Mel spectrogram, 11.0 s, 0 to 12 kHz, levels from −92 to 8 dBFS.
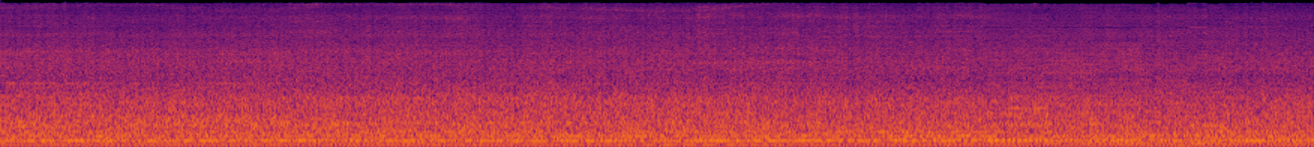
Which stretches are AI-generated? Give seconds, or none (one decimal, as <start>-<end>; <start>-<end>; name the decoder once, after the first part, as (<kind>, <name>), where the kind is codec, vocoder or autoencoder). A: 8.2-10.2 (codec, SNAC)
